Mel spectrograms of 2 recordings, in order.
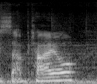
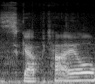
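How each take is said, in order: First: The word starts with a plain 's' sound. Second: The word starts with an 'sk' sound. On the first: The speaker calls it right. "knowing how like S and C work together" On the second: The speaker calls it wrong. "I always said Skeptile"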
